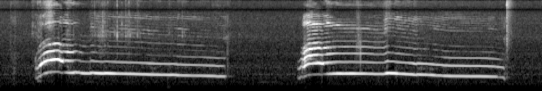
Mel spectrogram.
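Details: Baby, a female house cat, guarding and asserting she is boss with two loud prolonged yowls, each rising sharply then holding and gently sinking over about three seconds, with a brief pause between them in a quiet room.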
